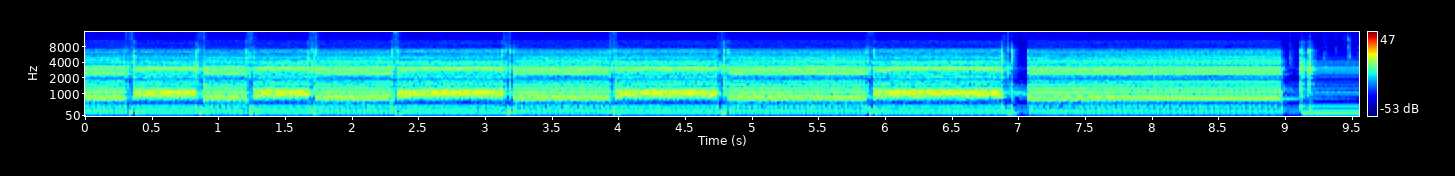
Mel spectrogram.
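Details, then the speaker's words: Vintage VS6 Strat neck pickup through amp with gain up: piercing steady squeal near 1 kHz pulsing over hum; microphonic pickup, speaker sound making the coil vibrate. "you can hear there so you can hear that that it's picking up the the speaker but it's not just that sort of feedback it's squealing feedback because it's making the coil vibrate"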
